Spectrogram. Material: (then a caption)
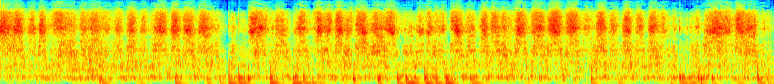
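Wood. Short nails and fingertips scratch and rub fast across a flat, light wooden tabletop. The result is a steady, dense rasping texture with a bright, hissy top and a low hum underneath, and the strokes pulse in quick, uneven bursts throughout.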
